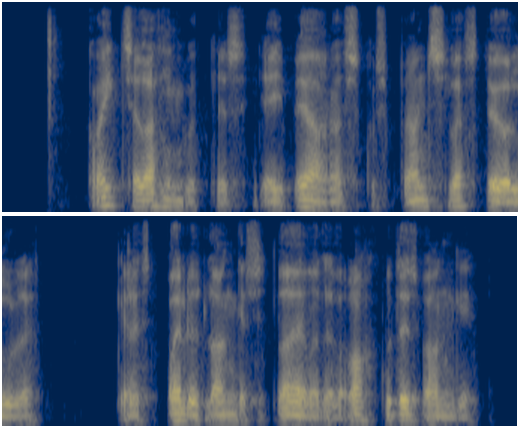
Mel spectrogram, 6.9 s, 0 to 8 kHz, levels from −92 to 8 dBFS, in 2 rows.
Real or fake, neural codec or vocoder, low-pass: fake; codec, 24 kHz, 3 kbps, HILCodec; 7.2 kHz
